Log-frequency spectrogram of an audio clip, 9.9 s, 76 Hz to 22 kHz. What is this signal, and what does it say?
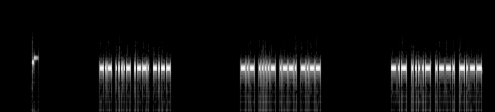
Morse code, heard as a keyed tone, about 39 wpm, 700 Hz. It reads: K4PY K4PY K4PY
